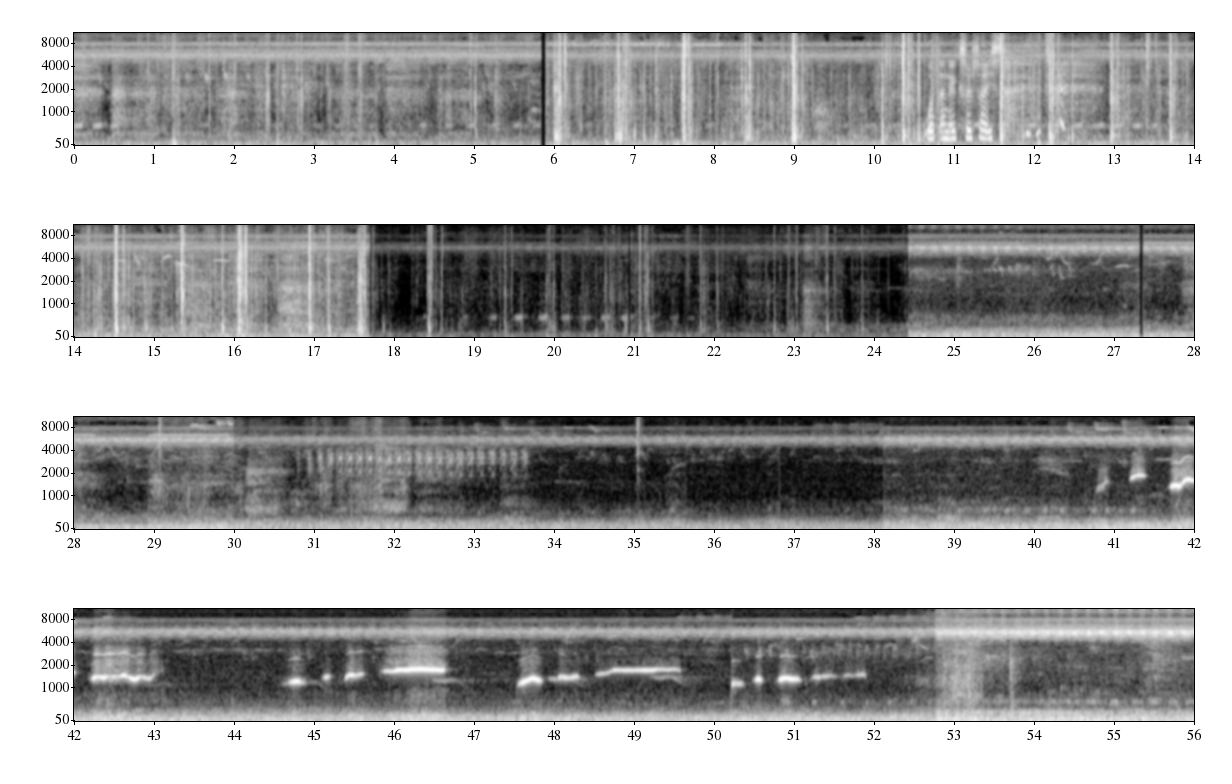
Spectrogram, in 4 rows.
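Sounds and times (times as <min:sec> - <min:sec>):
insects droning: 0:00.0 - 0:56.0
bird whistling: 0:40.8 - 0:43.1, 0:44.6 - 0:46.8, 0:47.6 - 0:49.6, 0:50.2 - 0:52.0.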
